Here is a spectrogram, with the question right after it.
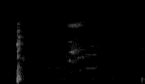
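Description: A cat gives one short, faint meow indoors, quiet and fairly close, set between a sharp thump before it and a soft knock after.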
